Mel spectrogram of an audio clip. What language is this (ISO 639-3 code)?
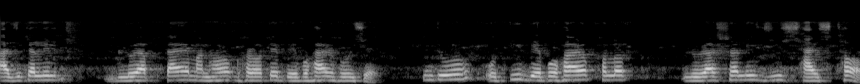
asm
